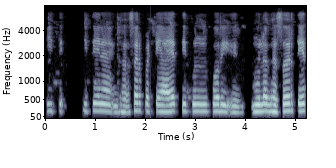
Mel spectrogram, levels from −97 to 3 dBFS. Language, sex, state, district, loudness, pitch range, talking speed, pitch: Marathi, female, Maharashtra, Chandrapur, -22 LUFS, 180-195 Hz, 115 wpm, 190 Hz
